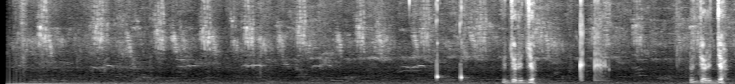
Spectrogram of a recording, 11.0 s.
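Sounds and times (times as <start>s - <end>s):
birds chirping: 0.2s - 11.0s
faint outdoor hiss: 0.2s - 11.0s
whistled bird notes: 0.3s - 7.4s.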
